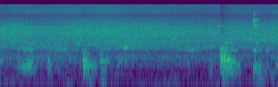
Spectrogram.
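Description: Chicken pieces and browned onions frying in hot oil in an aluminium pressure cooker, a steady sizzle, while a metal spoon stirs them. The spoon knocks against the pot a few times, loudest a little past three seconds in.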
